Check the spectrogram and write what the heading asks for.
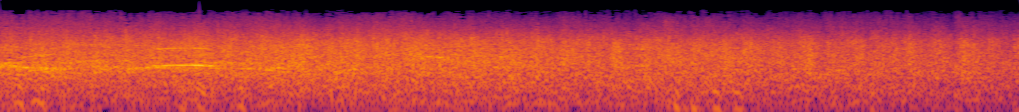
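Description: A crowd applauds steadily for about ten seconds, a dense, even wash of clapping that stays loud throughout and tapers only slightly at the end, with faint voices mixed in.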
